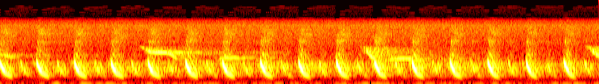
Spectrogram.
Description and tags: reinsamba Nightingale song dubmatic-rglr-zapper-rwrk
reinsamba made. the birdsong was slowdown, sliced, edited, reverbered and processed with and a soft touch of tape delay.
ambient, animal, bird, birdsong, delay, dub, echo, effect, electronic, funny, fx, happy, natural, nightingale, reggae, reverb, score, soundesign, space, spring, tape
